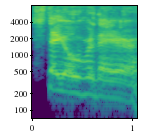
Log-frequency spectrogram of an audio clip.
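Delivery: very loud, rough, growling warrior-style battle yell. Telling a yo-mama joke, acting out the game fighter's line: Scorpion yell. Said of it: "Scorpion yells".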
